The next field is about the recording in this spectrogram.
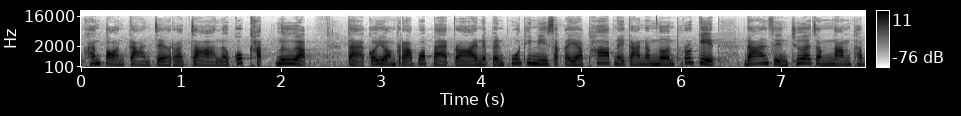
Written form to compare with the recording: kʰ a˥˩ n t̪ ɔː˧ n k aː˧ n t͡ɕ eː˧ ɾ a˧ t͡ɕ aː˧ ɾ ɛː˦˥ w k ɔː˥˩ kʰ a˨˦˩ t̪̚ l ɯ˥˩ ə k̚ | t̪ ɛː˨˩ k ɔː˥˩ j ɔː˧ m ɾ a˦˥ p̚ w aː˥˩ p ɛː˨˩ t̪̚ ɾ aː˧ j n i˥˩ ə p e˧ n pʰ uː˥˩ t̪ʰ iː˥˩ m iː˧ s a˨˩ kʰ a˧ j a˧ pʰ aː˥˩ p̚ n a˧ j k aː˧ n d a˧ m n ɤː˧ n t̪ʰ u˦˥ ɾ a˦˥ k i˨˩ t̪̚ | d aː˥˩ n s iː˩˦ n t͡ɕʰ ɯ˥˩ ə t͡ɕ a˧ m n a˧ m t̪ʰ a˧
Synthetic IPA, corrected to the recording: kʰ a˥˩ n t̪ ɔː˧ n k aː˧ n t͡ɕ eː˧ ɾ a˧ t͡ɕ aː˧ l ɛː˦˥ w k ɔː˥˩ kʰ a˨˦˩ t̪̚ l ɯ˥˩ ə k̚ | t̪ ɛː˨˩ k ɔː˥˩ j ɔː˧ m ɾ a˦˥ p̚ w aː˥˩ p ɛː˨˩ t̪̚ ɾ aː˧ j n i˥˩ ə p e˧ n pʰ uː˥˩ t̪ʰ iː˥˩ m iː˧ s a˨˩ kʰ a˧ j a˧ pʰ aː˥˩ p̚ n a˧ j k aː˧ n d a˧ m n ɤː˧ n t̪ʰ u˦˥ ɾ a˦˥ k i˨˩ t̪̚ | d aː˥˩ n s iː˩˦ n t͡ɕʰ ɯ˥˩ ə t͡ɕ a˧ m n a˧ m t̪ʰ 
